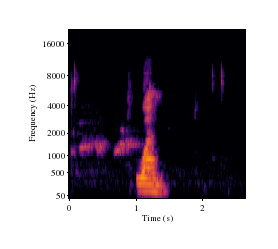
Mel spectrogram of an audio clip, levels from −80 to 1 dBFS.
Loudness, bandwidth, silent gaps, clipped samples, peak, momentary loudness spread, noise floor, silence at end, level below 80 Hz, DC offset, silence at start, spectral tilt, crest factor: -25 LUFS; 12 kHz; none; under 0.1%; -6 dBFS; 20 LU; -68 dBFS; 1.2 s; -76 dBFS; under 0.1%; 0.05 s; -4.5 dB/octave; 24 dB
